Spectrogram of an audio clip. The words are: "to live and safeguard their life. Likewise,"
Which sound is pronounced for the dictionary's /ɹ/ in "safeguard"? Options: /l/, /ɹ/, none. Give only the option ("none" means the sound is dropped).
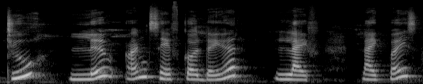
/l/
